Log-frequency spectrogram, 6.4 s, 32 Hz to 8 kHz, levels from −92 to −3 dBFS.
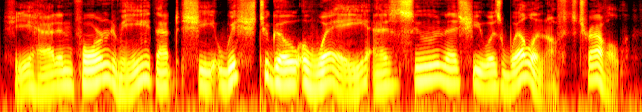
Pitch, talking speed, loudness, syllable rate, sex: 120 Hz, 175 wpm, -16 LUFS, 3.9 syllables/s, male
